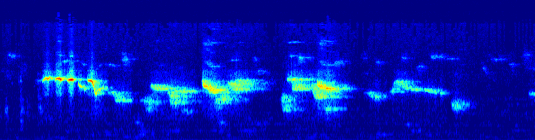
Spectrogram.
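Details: Lure song of a Medan white-rumped shama, a champion bird that sings without letup: a run of clear fluttering and slurred whistles, some descending, in short phrases with brief gaps, fading toward the end.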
